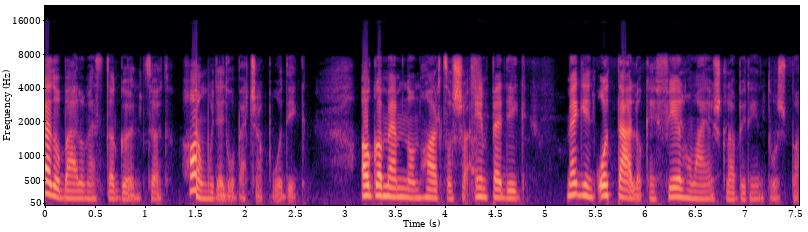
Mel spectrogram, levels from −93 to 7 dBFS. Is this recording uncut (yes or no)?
no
